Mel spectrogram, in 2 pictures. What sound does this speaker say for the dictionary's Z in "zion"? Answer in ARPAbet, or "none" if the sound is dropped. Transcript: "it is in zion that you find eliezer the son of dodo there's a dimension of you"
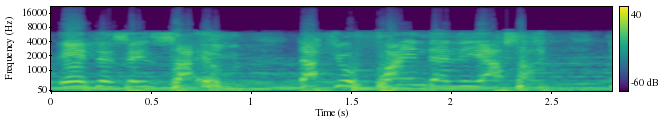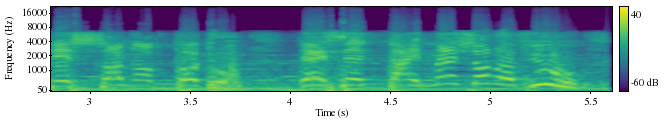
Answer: S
